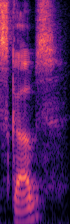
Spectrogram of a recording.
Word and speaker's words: Scubs: scubs if you want i've been calling you scoobs the whole time but then like at some point i think you revealed that someone was mispronouncing it now i'm not sure which one i mean she revealed that i was mispronouncing it but it's it's scubs i hard disagree i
